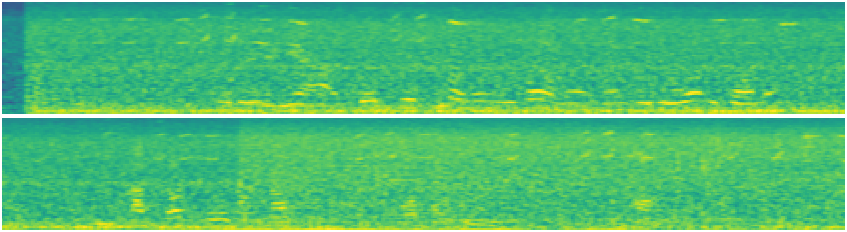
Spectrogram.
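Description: A man talks on a phone nearby.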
